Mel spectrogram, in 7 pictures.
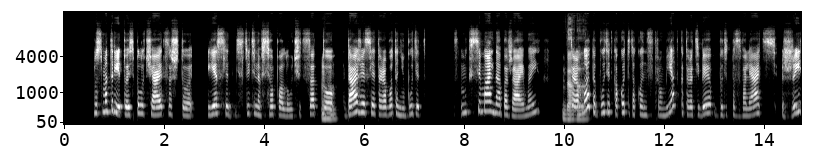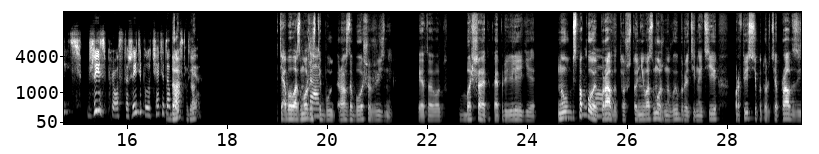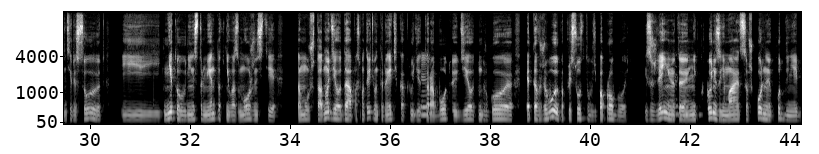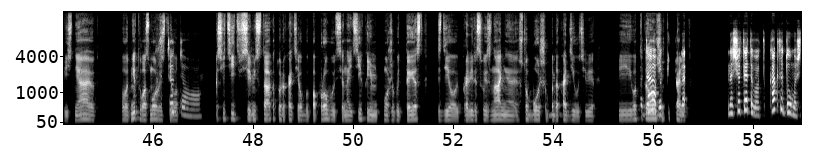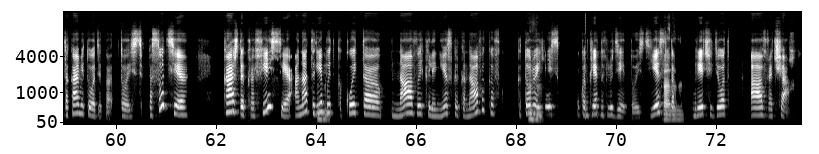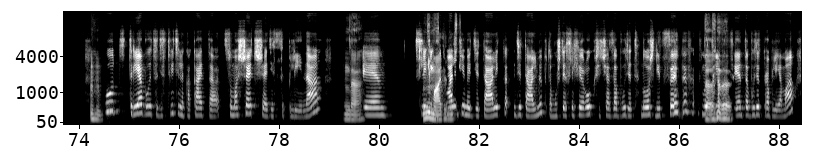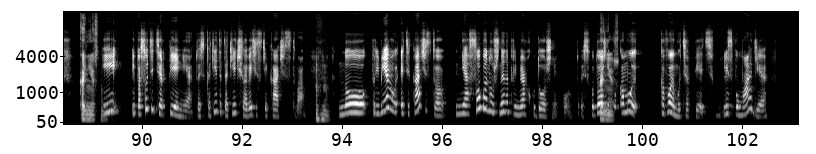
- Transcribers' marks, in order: tapping; other background noise; laughing while speaking: "ножницы"; laughing while speaking: "Да-да-да"
- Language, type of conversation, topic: Russian, podcast, Как выбрать работу, если не знаешь, чем заняться?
